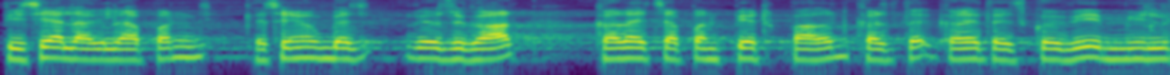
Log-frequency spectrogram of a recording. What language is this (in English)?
Maithili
